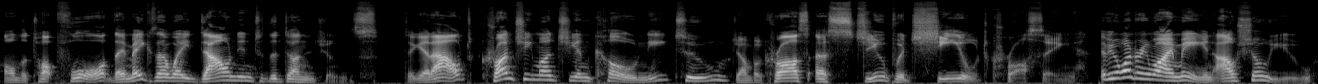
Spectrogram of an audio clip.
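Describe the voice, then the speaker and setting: A man's voice: fairly high pitch, wildly swooping pitch, a little slow, hardly any pauses, bright, forceful tone. A man narrating a scripted review in a sardonic manner.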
